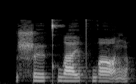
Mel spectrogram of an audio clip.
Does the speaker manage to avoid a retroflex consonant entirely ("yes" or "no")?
no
